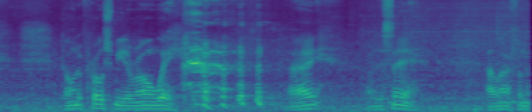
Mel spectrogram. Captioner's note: laughs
